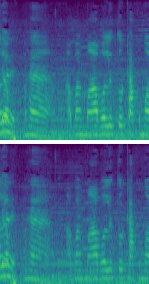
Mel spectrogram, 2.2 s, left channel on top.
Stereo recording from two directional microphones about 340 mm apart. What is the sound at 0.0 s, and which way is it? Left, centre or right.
Speech, centre.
